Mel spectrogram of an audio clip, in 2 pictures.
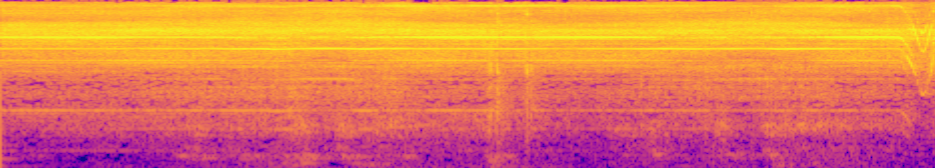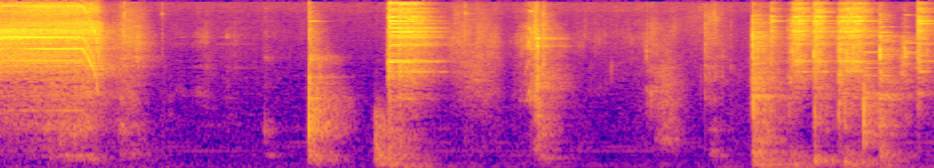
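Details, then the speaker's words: Steady high-pitched power-tool whine for several seconds, then short bursts, as a flexible reamer, starting with the smallest size, reams the tibial canal under a soft-tissue protector before Expert tibial intramedullary nailing; intramedullary reaming. "con ayuda de un protector de tejidos blandos protegemos la parte tendinosa y empezamos el rimado"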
